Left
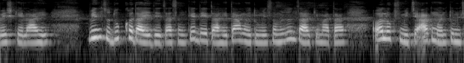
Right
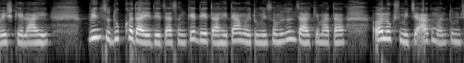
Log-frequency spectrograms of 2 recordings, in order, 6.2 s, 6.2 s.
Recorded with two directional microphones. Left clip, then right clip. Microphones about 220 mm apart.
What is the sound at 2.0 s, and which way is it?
Speech, 65° right (ahead or behind).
